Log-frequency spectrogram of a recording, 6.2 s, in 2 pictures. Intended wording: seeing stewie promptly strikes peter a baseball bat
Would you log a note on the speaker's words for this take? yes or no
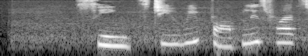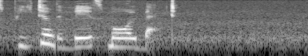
no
